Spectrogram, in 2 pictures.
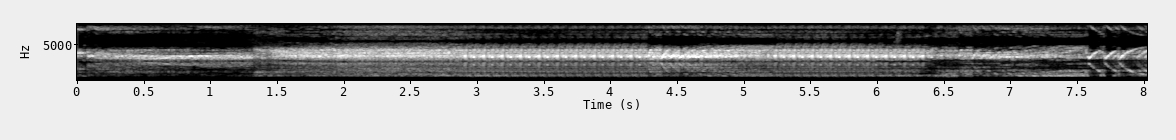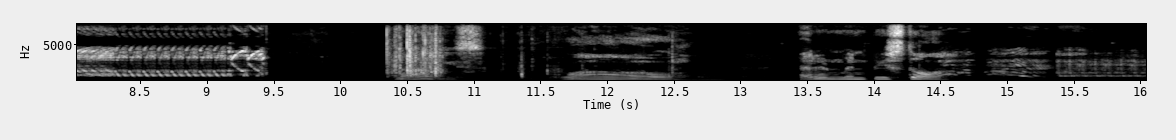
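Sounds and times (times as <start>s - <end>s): toy blaster electronic sound effect: 0.0s - 9.5s, 15.4s - 16.0s.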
